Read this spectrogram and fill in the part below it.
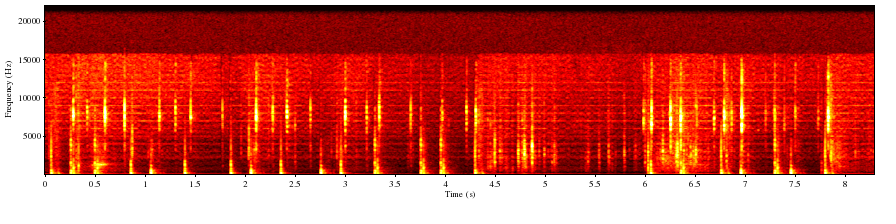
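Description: Wooden blocks knock dully as they are placed one after another in quick succession.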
